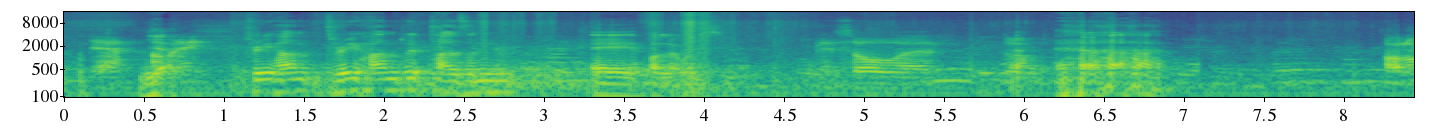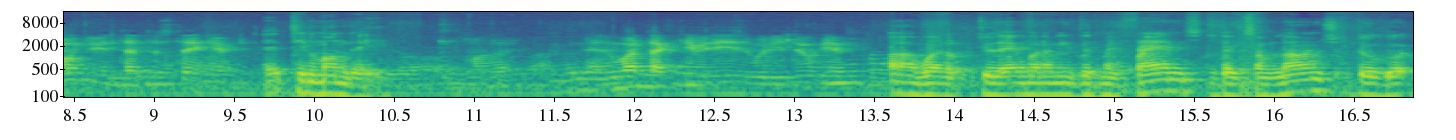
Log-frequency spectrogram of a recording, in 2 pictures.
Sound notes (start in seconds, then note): 6.0 nervous laugh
